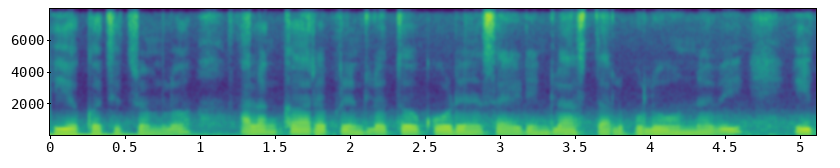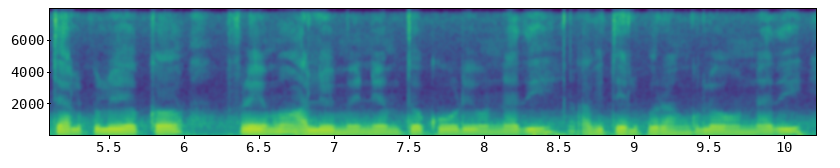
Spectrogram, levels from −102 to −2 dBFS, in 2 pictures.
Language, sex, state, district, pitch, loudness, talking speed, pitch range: Telugu, female, Telangana, Mahabubabad, 200 Hz, -18 LUFS, 135 wpm, 195-210 Hz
